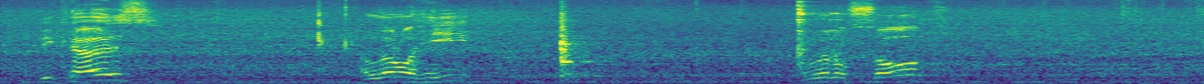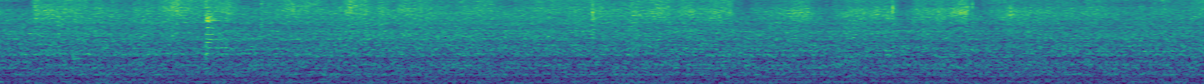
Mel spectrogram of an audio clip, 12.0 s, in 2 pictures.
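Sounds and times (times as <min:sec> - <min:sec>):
beans sizzling in oil: 0:04.8 - 0:12.0.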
